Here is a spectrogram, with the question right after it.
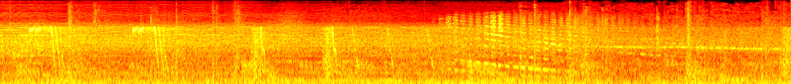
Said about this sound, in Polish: Huk, wystrzał, ryk wybuchu. Tak to się zaczęło.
